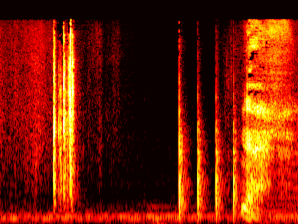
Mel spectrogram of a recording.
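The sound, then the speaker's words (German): Sharp knocks on a door by someone delivering newspapers come in two quick bursts, three raps followed after a pause by four, crisp over a low hum, ending in a brief rustling swish. “Ja, bitte, wer klopft?”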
